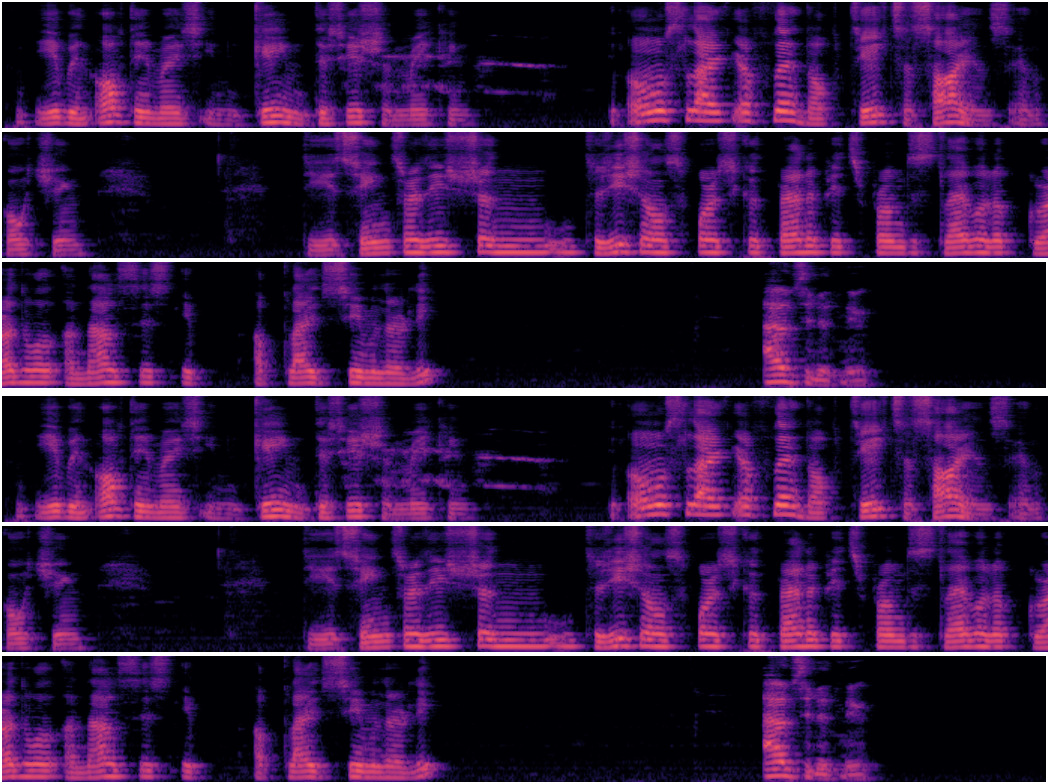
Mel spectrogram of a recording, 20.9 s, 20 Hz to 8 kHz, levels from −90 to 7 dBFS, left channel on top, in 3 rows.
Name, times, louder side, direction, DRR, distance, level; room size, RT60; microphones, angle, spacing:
voice 1, 0.2-3.1 4.2-7.5 9.0-15.3 15.6-16.8, equal, 5° left, 0.6 m, -31 dB
voice 2, 2.5-3.6 19.0-19.7, right 2 dB, 80° right, 1.5 m, -35 dB
4.4 x 2.8 x 2.5 m
head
